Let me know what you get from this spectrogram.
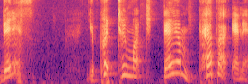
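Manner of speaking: very high, very loud, shrill scolding. Speaker retelling grandmother scolding grandfather over the dumplings, imitating Daisy going off. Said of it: "she'd go off".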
